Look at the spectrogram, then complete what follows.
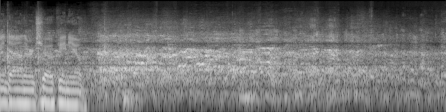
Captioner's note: audience laughing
